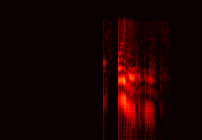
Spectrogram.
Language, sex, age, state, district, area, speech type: Santali, female, 45-60, West Bengal, Paschim Bardhaman, urban, conversation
